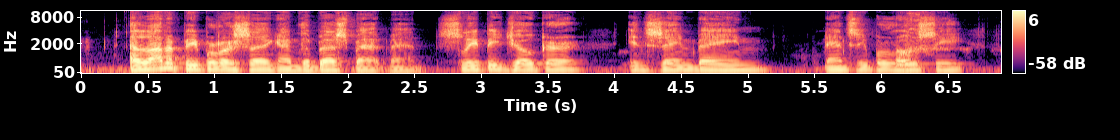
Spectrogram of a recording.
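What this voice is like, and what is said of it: Donald Trump impression as Batman. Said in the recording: “your impression of Donald Trump, but in a Batman mask”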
